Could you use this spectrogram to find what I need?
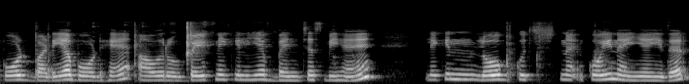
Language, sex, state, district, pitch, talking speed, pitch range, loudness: Hindi, female, Bihar, Katihar, 215 Hz, 165 wpm, 195-225 Hz, -19 LUFS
